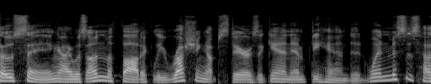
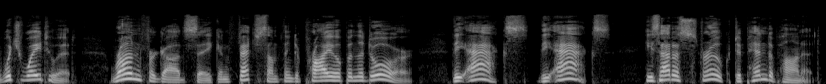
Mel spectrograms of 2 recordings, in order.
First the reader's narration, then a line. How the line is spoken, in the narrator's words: cried I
